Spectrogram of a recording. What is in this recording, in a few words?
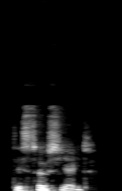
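"dissociate", British English; pronunciations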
